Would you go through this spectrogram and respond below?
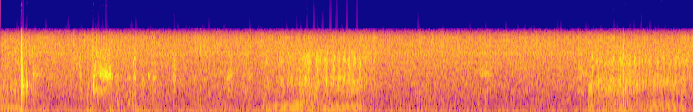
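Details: Alex the Cat, a pet cat, snoring while asleep: two drawn-out, low rasping breaths a few seconds apart, over a steady indoor hum with a few faint clicks.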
